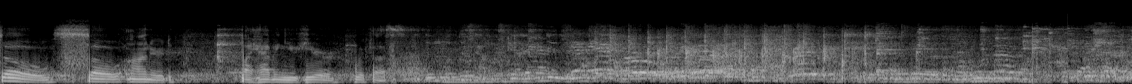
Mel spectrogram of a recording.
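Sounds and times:
speech: 0:00.0 - 0:06.5
murmur of many people talking at once: 0:00.0 - 0:11.3
glasses clinking during a toast at a council gathering: 0:09.1 - 0:11.3.

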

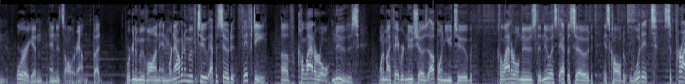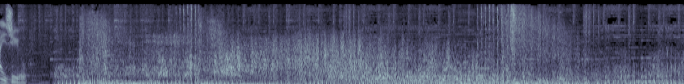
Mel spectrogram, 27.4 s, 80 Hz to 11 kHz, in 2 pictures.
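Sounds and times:
speech: 0:00.1 - 0:15.1
crackling bursts: 0:14.7 - 0:27.3
dense continuous anti-aircraft gunfire: 0:14.7 - 0:27.3
heavy explosions booming: 0:14.7 - 0:27.3.

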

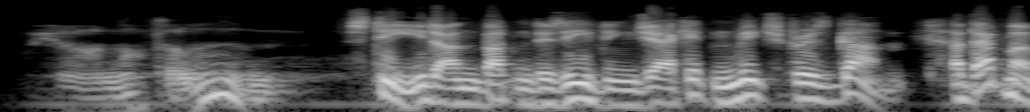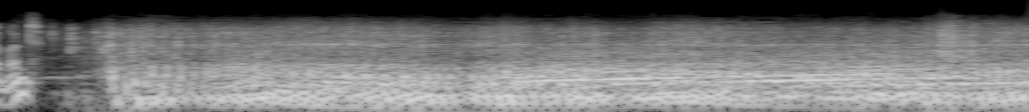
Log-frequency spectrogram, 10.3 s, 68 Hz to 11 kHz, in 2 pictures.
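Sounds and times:
speech: 0:00.6 - 0:05.9
two motorcycle engines roaring through a garage: 0:05.5 - 0:10.2.

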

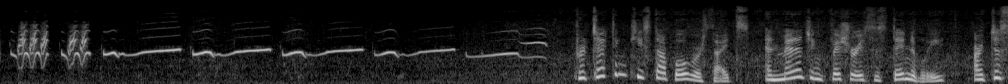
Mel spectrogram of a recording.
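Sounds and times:
red knot calls: 0:00.0 - 0:09.8
speech: 0:05.8 - 0:10.0.

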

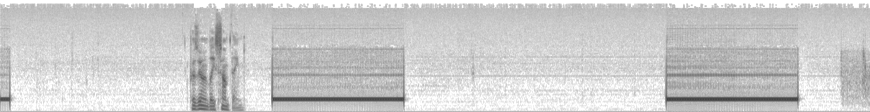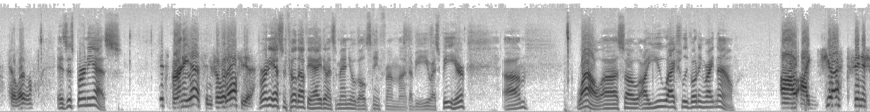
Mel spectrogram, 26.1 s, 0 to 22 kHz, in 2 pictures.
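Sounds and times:
speech: 0:02.9 - 0:03.8, 0:13.3 - 0:24.1, 0:24.8 - 0:26.1
telephone dialing tones: 0:04.1 - 0:06.1, 0:10.0 - 0:12.0.

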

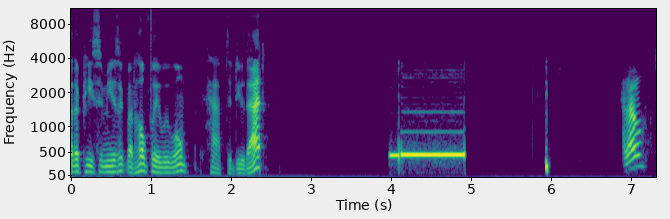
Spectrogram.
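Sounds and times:
speech: 0:00.0 - 0:02.5, 0:06.9 - 0:07.3
phone line beep: 0:04.0 - 0:05.0
phone line electronic ring tone: 0:04.0 - 0:05.0.

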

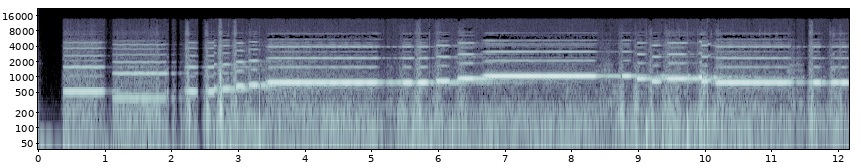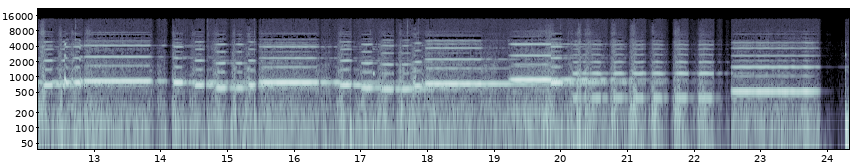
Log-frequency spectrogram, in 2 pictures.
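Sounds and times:
breathy flute-like ocarina melody played on the Ocarina app on an iPhone: 0:00.4 - 0:24.3.

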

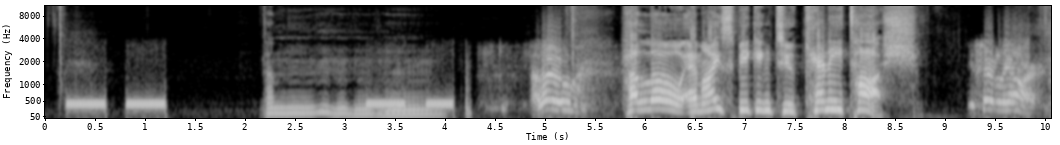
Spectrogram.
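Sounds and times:
UK telephone ringing tone: 0:00.2 - 0:01.2, 0:03.2 - 0:04.1
speech: 0:02.2 - 0:04.3, 0:04.9 - 0:08.8, 0:09.4 - 0:10.0.

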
